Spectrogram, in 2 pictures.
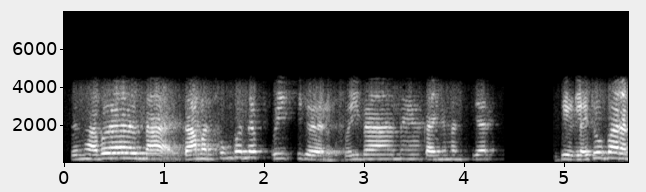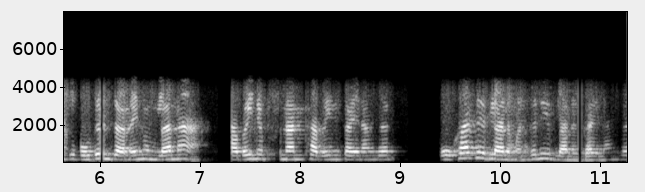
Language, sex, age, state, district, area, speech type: Bodo, female, 30-45, Assam, Kokrajhar, rural, conversation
